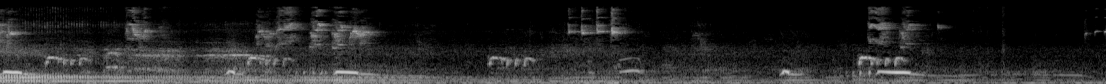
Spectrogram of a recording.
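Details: Local zebra dove cooing to provoke and draw other zebra doves into calling: low, falling coos with short higher notes, repeated in phrases, while small birds chirp high and faint background noise continues.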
